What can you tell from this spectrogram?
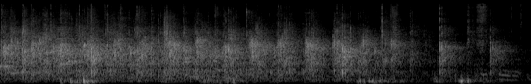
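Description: A small crowd applauds steadily, a dense patter of many hands clapping at close range for several seconds, with a few louder individual claps standing out.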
